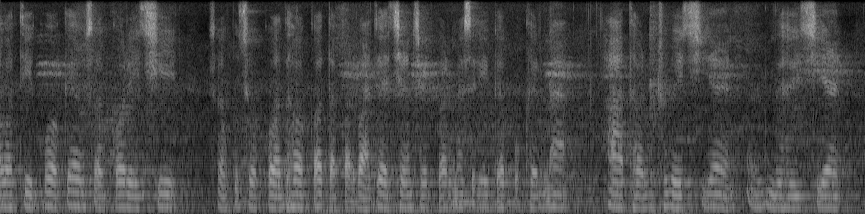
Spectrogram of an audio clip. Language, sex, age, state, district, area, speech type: Maithili, female, 45-60, Bihar, Madhubani, rural, spontaneous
